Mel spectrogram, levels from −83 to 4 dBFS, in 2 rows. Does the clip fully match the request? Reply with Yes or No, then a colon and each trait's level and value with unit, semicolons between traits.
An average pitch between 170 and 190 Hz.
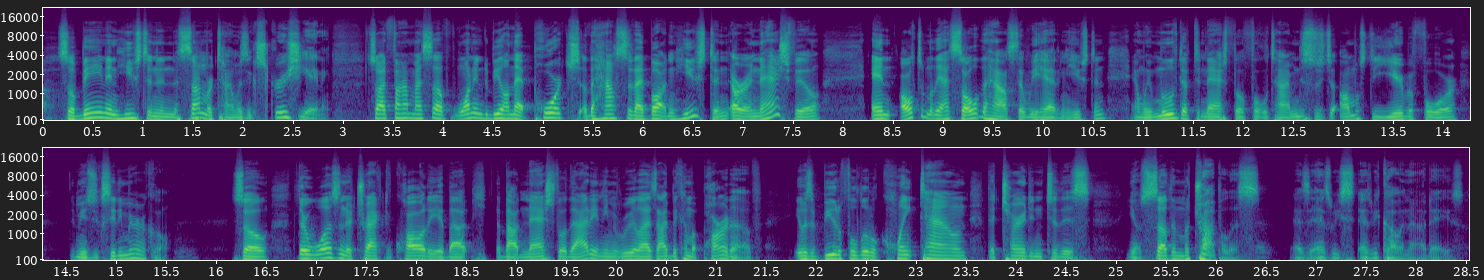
No: low, 115 Hz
